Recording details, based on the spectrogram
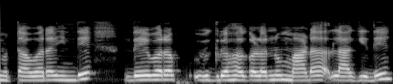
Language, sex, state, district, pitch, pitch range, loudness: Kannada, female, Karnataka, Koppal, 200 Hz, 195-210 Hz, -12 LUFS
